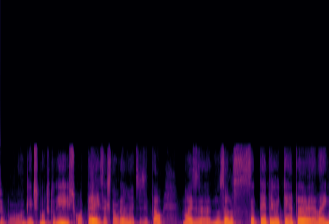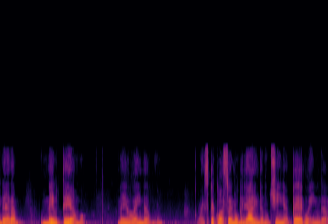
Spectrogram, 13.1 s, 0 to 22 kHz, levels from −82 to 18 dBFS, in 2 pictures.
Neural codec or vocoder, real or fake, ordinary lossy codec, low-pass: codec, 16 kHz, 4 kbps, FreqCodec, smaller model; fake; none; none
